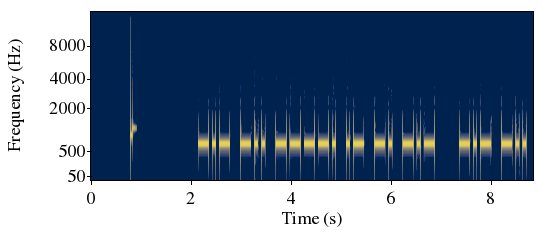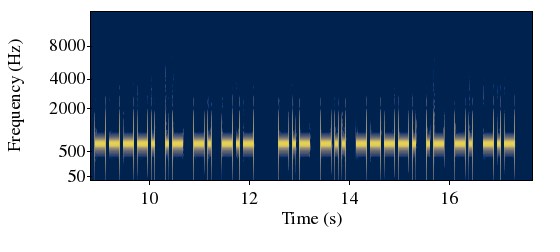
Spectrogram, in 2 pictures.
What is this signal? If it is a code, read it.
Morse code, heard as a keyed tone, about 17 wpm, 700 Hz. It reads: KD9ANK KD9ANK KD9ANK
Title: USA Call Signs Repeated 3x 17wpm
